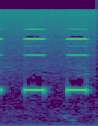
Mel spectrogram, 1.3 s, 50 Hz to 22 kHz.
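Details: Dell Inspiron N5010 laptop, a comeback repair with no picture, fan spinning constantly: repeating mid-pitch quarter-second beeps, eight in a sequence, pointing to a graphics chip fault. 8-beep POST code.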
